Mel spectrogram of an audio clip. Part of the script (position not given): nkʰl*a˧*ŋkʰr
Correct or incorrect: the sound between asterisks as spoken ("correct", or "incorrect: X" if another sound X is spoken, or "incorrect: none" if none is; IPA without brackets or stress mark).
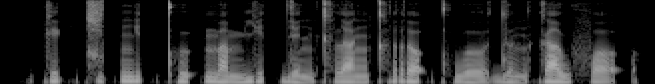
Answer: correct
